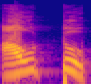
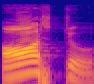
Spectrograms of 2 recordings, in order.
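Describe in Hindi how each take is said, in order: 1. पहला स्वर 'out' में 'ow' जैसा लगता है। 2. पहला स्वर 'law' में 'aw' जैसा लगता है। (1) "पढ़ना गलत है" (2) "ऑट टू पढ़ेंगे"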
